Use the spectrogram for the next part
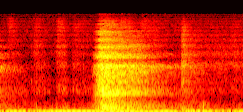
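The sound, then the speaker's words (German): A drawn-out yawn with a deep breath swells suddenly, then slowly trails off into a soft exhale, with quieter breathing before and after and no talking. “Manchmal sperrt er einfach alle Fenster auf und signalisiert mir, mal wieder richtig tief in den Bauch zu atmen, mich zu räkeln, zu gähnen.”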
